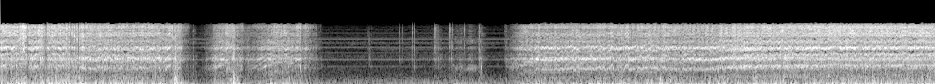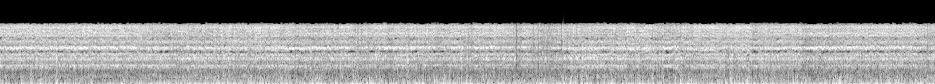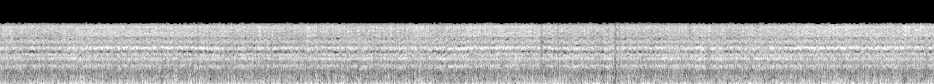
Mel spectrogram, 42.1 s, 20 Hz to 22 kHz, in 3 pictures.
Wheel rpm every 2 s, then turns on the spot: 220, 80, 40, 10, 120, 180, 230, 230, 220, 220, 230, 220, 210, 220, 220, 230, 210, 220, 220, 210, 230.
none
